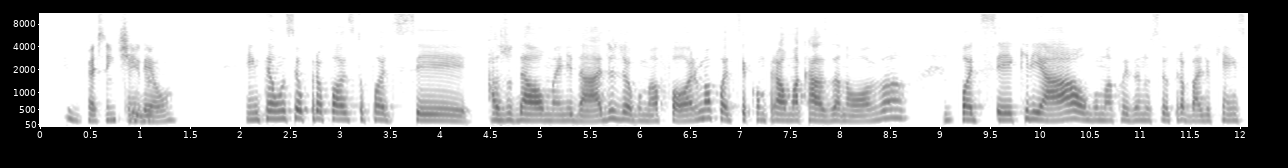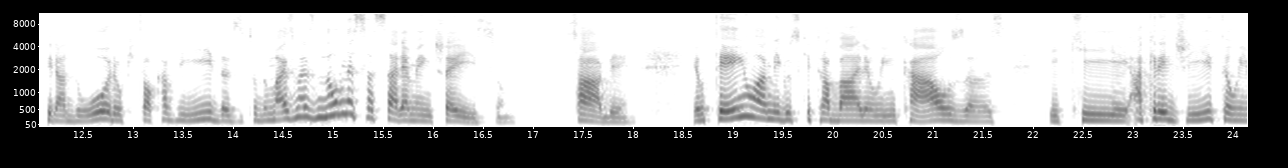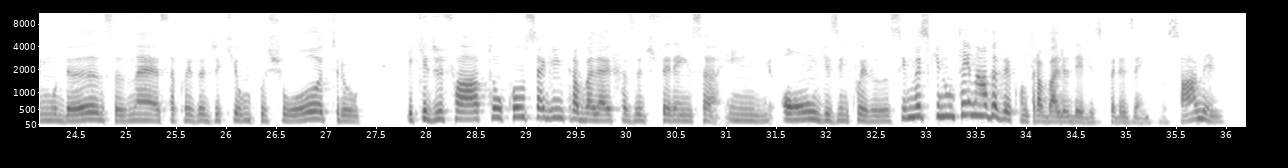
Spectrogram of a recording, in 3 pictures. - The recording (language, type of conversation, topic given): Portuguese, podcast, Como você concilia trabalho e propósito?
- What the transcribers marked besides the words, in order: none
